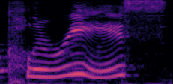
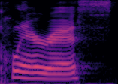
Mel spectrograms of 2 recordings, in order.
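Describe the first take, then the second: First: The name is said the non-British way. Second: The name is said the British way.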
